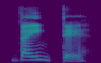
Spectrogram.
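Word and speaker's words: veinte: Now the big number 20 the 2 is pronounced vent.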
